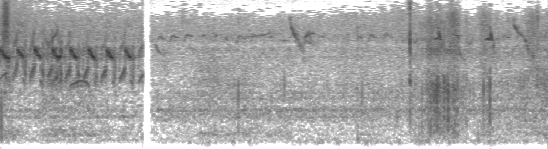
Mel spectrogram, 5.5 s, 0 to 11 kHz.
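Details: A little ringed plover on the bank of the Cheptsa River, on a warm sunny morning of 10 May at 7:30, gives a quick run of high, piping whistled notes for about a second and a half. Faint distant chirps and a low hum follow.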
